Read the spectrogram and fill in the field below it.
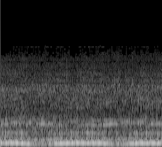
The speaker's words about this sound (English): What happened? Car stalled. We're carrying too big a load.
